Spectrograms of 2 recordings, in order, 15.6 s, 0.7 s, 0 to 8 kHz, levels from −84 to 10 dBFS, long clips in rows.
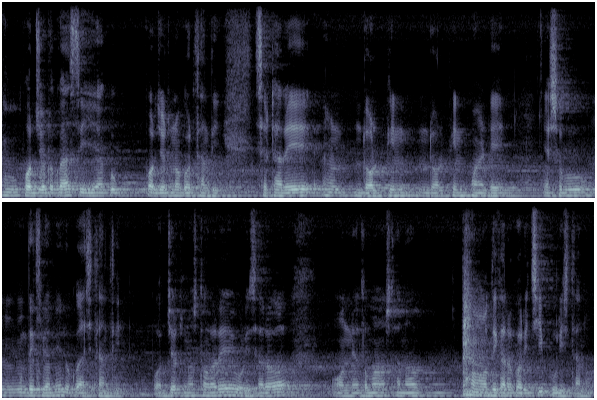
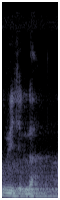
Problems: none marked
